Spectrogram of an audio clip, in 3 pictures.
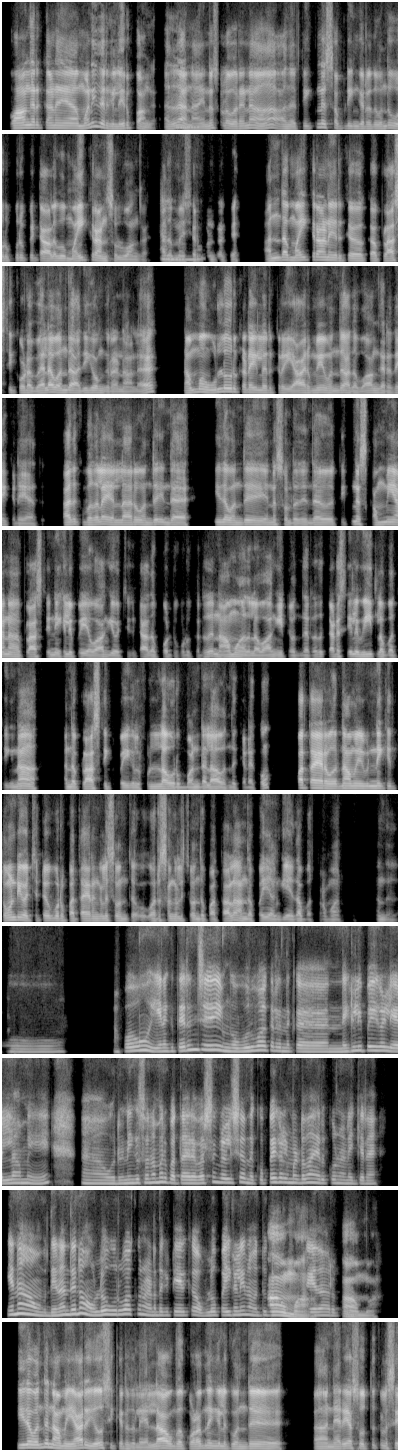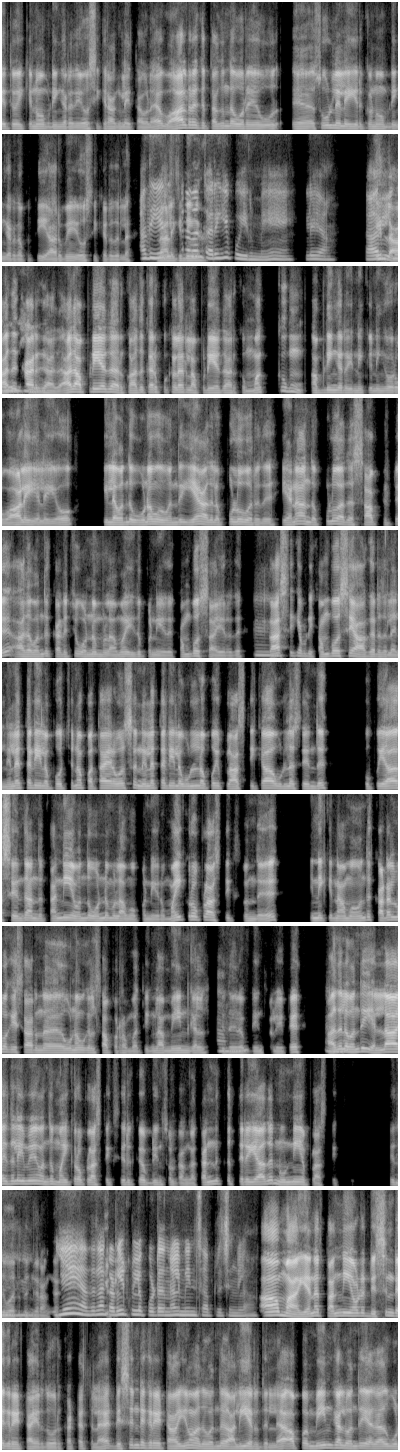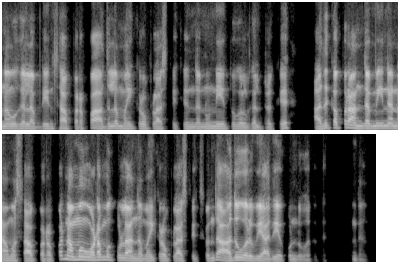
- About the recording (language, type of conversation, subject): Tamil, podcast, பிளாஸ்டிக் பயன்படுத்துவதை குறைக்க தினமும் செய்யக்கூடிய எளிய மாற்றங்கள் என்னென்ன?
- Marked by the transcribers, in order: in English: "திக்னெஸ்"; in English: "மைக்ரான்"; in English: "மைக்ரான்"; in English: "பிளாஸ்டிக்"; in English: "திக்னஸ்"; in English: "பண்டலா"; inhale; "தவற" said as "தவள"; other background noise; in English: "கம்போஸ்"; in English: "பிளாஸ்டிக்"; in English: "கம்போஸ்‌ட்"; in English: "பிளாஸ்டிக்‌கா"; in English: "மைக்ரோ பிளாஸ்டிக்ஸ்"; in English: "மைக்ரோ பிளாஸ்டிக்ஸ்"; in English: "டிஸ்இன்டக்கிரேட்"; in English: "டிஸ்இன்டக்கிரேட்"; in English: "மைக்ரோ பிளாஸ்டிக்ஸ்"; in English: "மைக்ரோ பிளாஸ்டிக்ஸ்"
